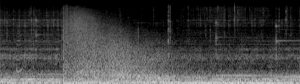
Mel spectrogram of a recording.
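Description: A bomb blast in the Worms video game, a loud sudden boom with a spreading, hissing roar that fades slowly over a steady game background, with no talking.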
